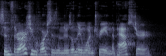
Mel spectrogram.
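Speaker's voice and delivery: rushed, rattled-off, too-fast poem reading. Reading the first two stanzas of a poem to listeners, too fast. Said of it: "my first one was too, too fast".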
